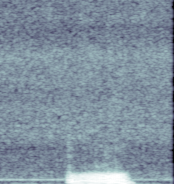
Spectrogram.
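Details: Pekingese puppy asleep indoors, giving one half-second snore: a buzzy, low, harmonic rumble with fast fluttering pulses, in a quiet room with a steady faint hum.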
